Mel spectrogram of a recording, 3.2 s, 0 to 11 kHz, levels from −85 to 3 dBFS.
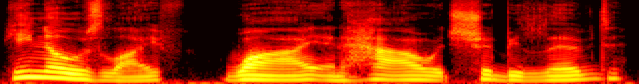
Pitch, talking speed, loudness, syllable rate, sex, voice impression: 125 Hz, 190 wpm, -19 LUFS, 3.8 syllables/s, male, masculine, adult-like, slightly powerful, slightly soft, fluent, cool, intellectual, slightly mature, friendly, wild, lively, kind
